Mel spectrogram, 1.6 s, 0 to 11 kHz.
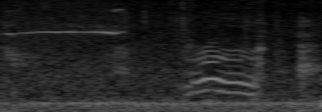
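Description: Dogmeat, the canine companion in Fallout 3, lets out a brief whimper with a high, thin whine followed by a wavering, warbling cry, soft and close over a low game-ambience hum.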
